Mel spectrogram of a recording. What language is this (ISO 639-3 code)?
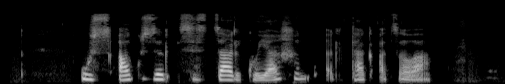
abk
